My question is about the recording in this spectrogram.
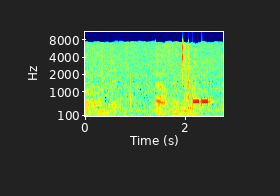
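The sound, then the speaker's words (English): Two short, steady electronic telephone tones beep in quick succession near the end as someone calls in by phone to a public meeting, following a stretch of murmured background voices and room noise. “Somebody has called in on the phone.”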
